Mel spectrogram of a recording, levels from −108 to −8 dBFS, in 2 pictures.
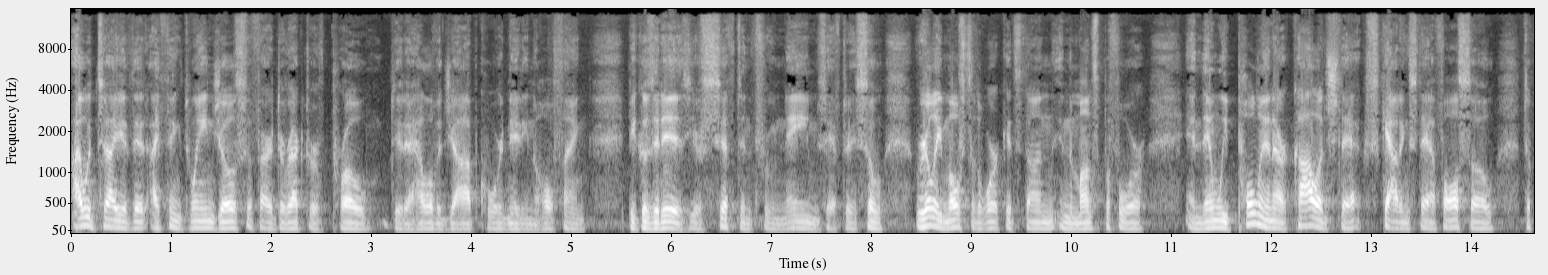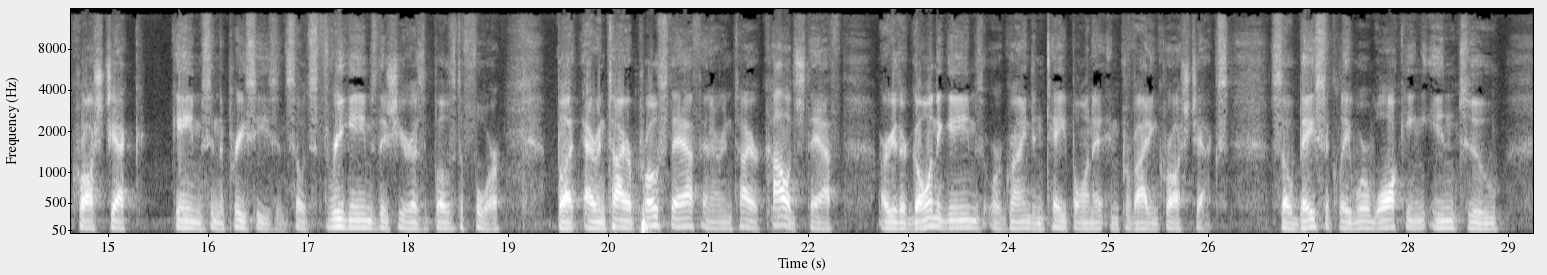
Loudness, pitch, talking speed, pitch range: -16 LUFS, 100 Hz, 205 wpm, 90-110 Hz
